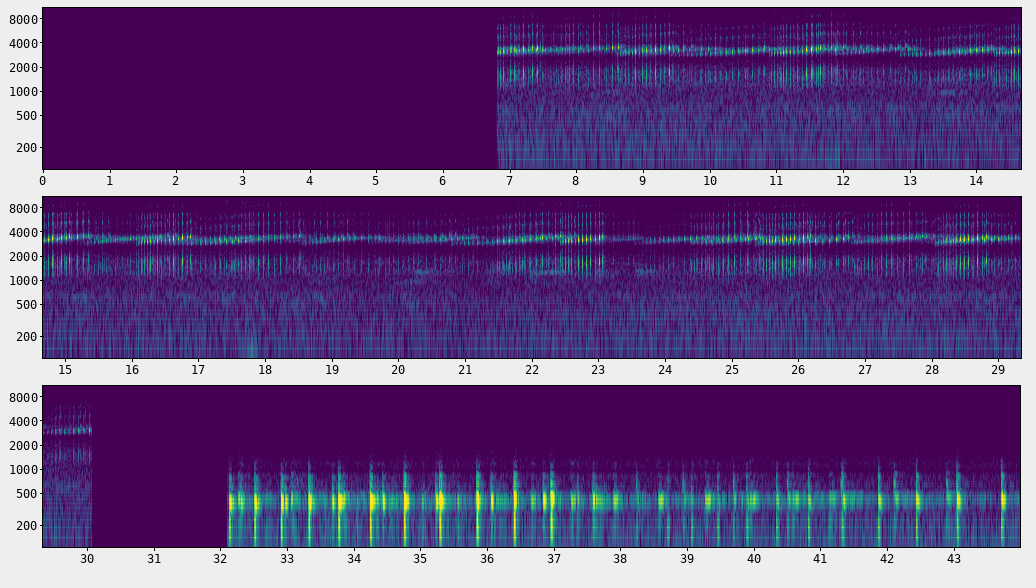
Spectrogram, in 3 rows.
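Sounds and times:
frogs calling in pulsed trills: 6.8s - 30.1s, 32.1s - 44.0s.

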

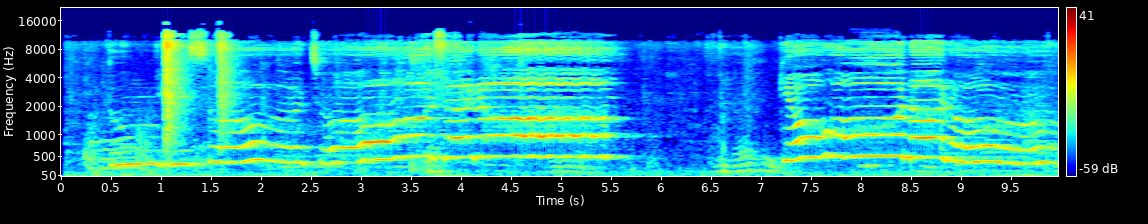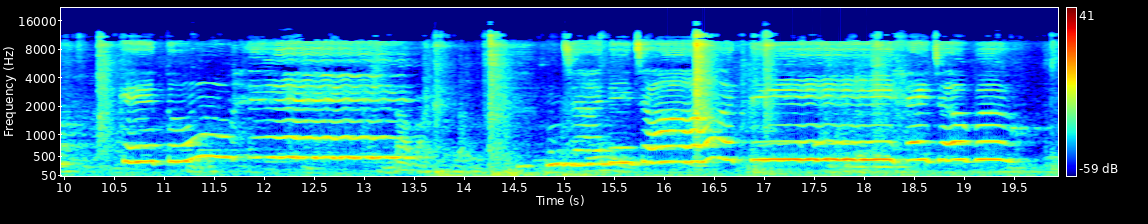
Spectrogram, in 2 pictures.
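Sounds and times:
woman singing unaccompanied: 0.2s - 5.8s, 7.2s - 13.4s, 14.6s - 19.9s.

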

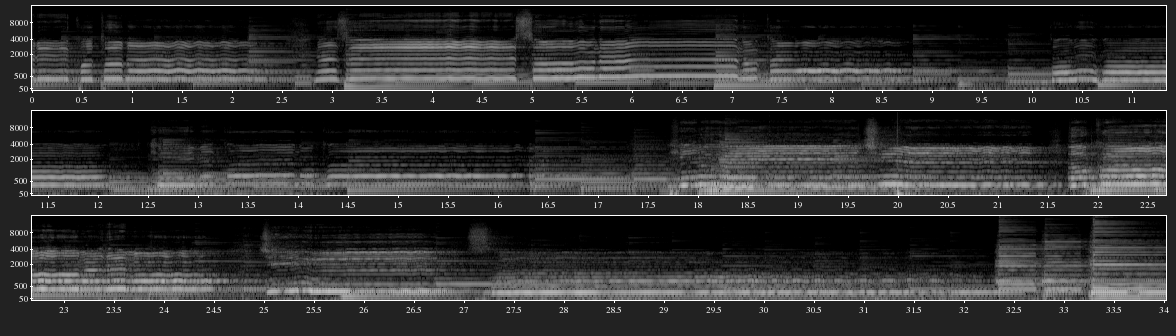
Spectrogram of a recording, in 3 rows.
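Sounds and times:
man singing: 0.0s - 9.2s, 10.0s - 16.5s, 17.5s - 34.0s
acoustic guitar: 0.0s - 34.0s.

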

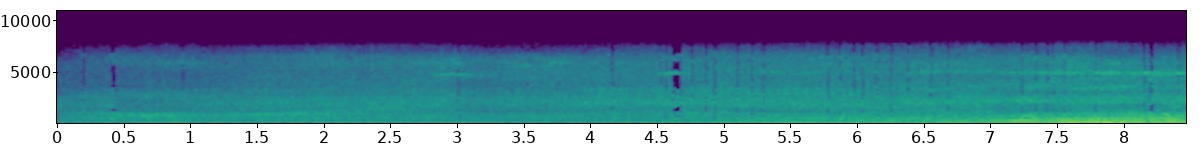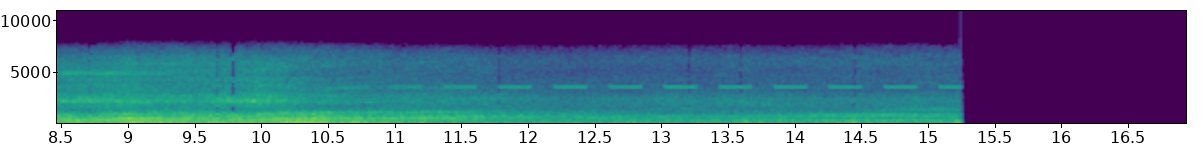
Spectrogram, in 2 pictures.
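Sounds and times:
tram passing on track: 0.0s - 15.2s
electronic crossing signal beeps: 4.6s - 5.1s, 7.3s - 15.3s.

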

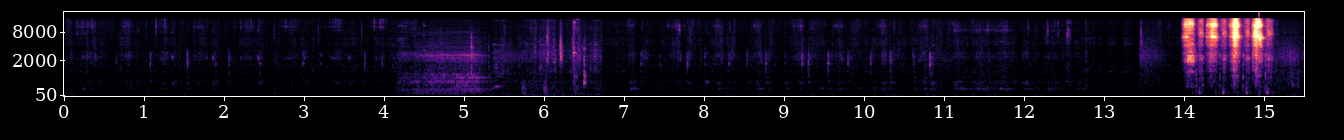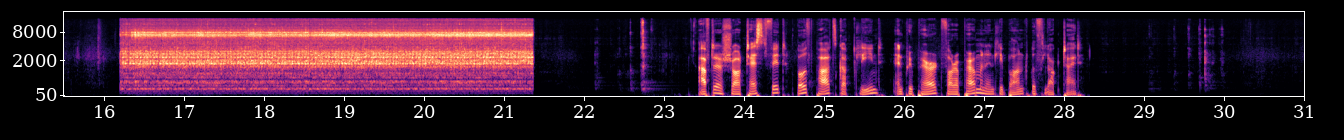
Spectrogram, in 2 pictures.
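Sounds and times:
pressurised air nozzle hissing: 14.0s - 15.1s.

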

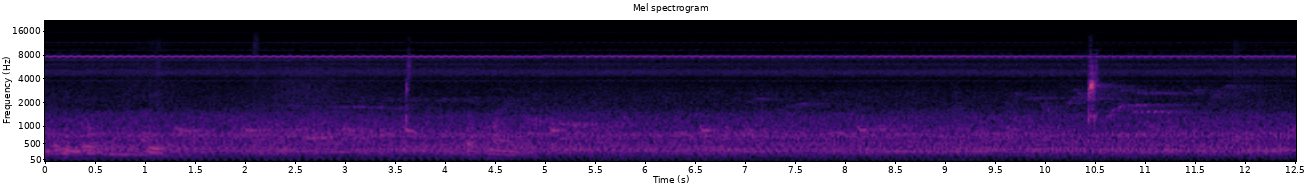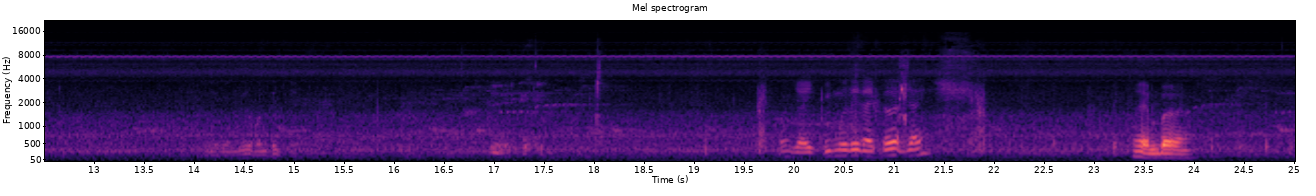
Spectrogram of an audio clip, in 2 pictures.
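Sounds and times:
high-pitched insect drone: 2.3s - 4.8s, 9.6s - 12.7s, 14.1s - 22.4s.

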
